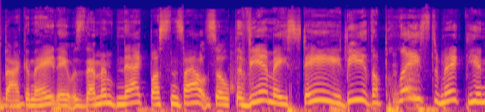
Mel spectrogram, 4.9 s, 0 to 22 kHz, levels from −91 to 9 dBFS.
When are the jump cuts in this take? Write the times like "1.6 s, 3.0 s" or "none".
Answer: 1.2 s, 1.8 s, 2.3 s, 3.4 s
